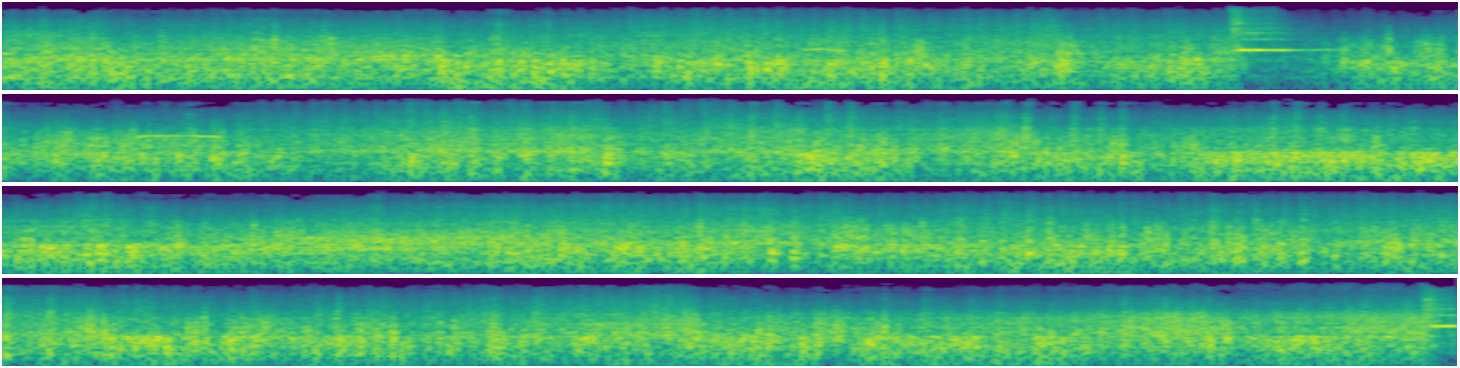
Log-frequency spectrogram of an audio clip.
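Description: Steam-hauled miniature park railway train running along its narrow-gauge track, heard from an open passenger car: a steady rumble and rattle of the wheels on the rails, with a brief dip about six seconds in.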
